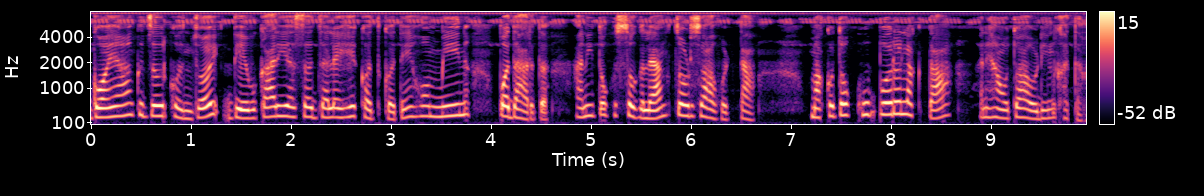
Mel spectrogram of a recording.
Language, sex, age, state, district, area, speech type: Goan Konkani, female, 30-45, Goa, Canacona, rural, spontaneous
